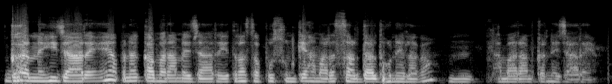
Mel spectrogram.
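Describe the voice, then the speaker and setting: A voice actor doing a grumpy old father-in-law who drawls his words slowly and fusses over his daughter. His mid-pitched voice sounds a bit off-mic but dry. It comes from an amateur fan dub drama. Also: level tone, a bit bright, no room sound, distant mic, natural voice. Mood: weary. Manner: slow, drawling, fond of "bitiya rani".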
